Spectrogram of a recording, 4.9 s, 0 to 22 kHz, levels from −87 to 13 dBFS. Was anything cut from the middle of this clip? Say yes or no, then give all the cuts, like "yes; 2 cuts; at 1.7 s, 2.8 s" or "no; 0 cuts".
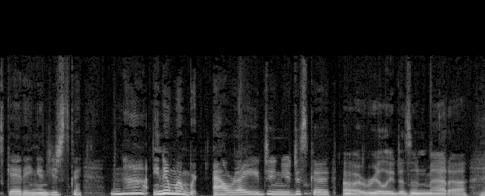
yes; 1 cut; at 3.3 s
